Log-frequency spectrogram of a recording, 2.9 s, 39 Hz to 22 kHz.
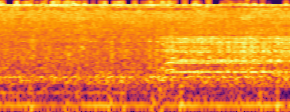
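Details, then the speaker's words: JVC GR-S77 S-VHS-C camcorder with bad capacitors, autofocus not working: faint mechanical hiss, then a thin, rough whine as the zoom runs and sticks at certain positions. Rough zoom motor noise, cause unclear. "The zoom sounds like crap. And there are definitely locations where it gets stuck, such as right there."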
